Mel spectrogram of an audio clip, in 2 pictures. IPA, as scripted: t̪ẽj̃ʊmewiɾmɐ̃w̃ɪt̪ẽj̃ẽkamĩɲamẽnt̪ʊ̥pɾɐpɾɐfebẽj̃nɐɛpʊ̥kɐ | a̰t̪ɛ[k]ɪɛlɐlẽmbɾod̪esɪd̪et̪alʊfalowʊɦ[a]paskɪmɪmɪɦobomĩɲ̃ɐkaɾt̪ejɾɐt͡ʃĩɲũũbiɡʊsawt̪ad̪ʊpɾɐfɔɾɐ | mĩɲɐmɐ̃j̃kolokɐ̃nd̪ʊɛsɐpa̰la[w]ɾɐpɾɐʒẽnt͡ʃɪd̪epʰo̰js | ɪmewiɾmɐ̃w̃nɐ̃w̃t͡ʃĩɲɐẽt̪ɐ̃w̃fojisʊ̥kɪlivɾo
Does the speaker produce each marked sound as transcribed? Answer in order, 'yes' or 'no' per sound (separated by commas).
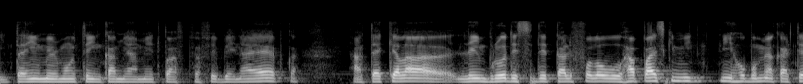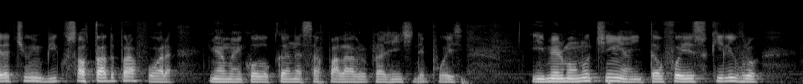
yes, yes, no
